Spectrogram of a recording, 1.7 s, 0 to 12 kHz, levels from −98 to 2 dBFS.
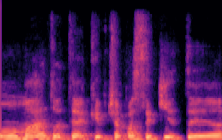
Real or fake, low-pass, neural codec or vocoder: fake; 10.8 kHz; vocoder, 44.1 kHz, 128 mel bands every 256 samples, BigVGAN v2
